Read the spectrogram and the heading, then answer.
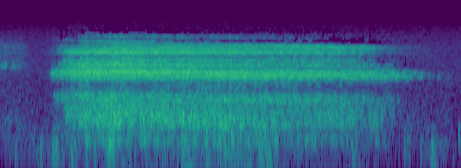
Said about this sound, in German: Und dieses Verengen der Stimmritze und dieses geräuschvolle Ausatmen hat eine Auswirkung auch auf deinen Kehlkopf.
